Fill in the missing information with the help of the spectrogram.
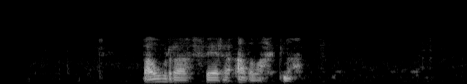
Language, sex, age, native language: Icelandic, male, 30-39, Icelandic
